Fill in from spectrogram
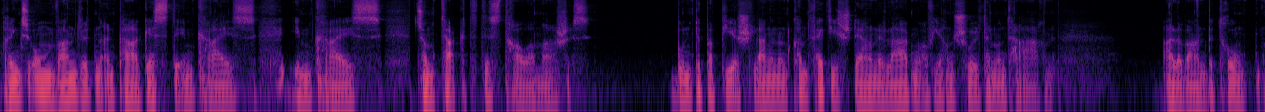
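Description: A man reading a novel aloud in an expressive, dramatic narration. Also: extremely low pitch, a little slow, breathy edge. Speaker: audiobook reader. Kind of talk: literary audiobook narration.

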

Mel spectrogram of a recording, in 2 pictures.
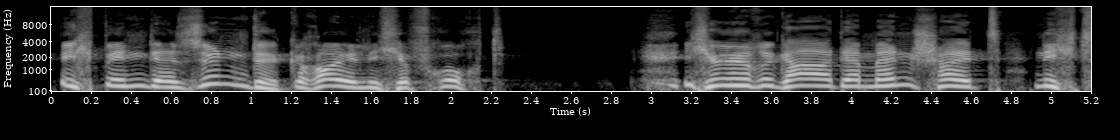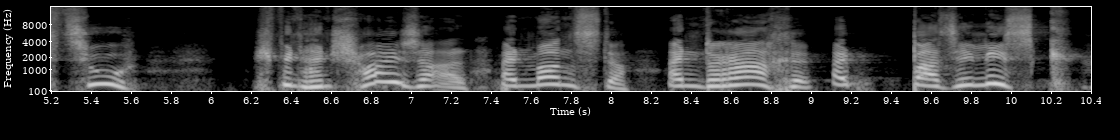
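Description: A man voicing a distraught young man who sobs and reproaches himself in a high, loud lament. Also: expressive, measured pace, heavily acted. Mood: despairing. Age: young adult. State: sobbing.

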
